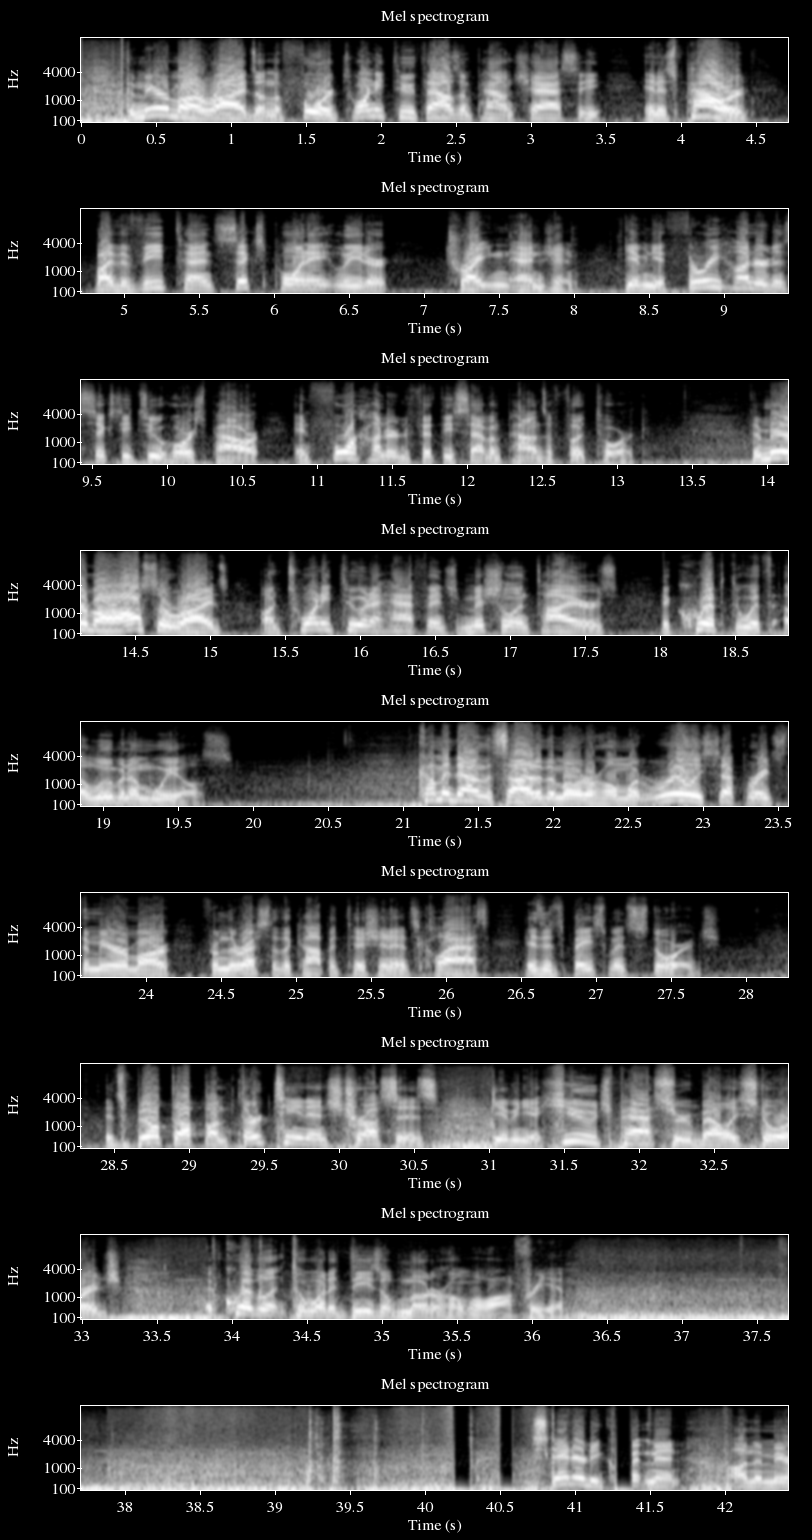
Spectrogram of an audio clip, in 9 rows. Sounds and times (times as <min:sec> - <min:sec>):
Outside, rural or natural: 0:00.0 - 0:42.4
Vehicle: 0:00.0 - 0:42.4
Speech: 0:00.3 - 0:13.2, 0:13.9 - 0:19.9, 0:21.1 - 0:27.8, 0:28.4 - 0:36.3, 0:40.7 - 0:42.4.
